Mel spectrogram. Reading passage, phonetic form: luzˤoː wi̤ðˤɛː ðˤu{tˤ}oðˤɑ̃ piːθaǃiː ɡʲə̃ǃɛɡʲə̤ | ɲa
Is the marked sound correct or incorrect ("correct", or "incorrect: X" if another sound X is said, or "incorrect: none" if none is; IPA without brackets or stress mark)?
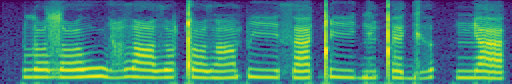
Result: incorrect: ǃ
